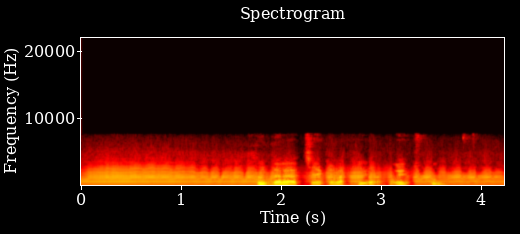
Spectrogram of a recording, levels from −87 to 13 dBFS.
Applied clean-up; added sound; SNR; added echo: neural mask model RNNoise.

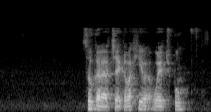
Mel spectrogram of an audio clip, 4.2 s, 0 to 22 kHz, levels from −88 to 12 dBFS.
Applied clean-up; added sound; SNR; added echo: none; none; none; none.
